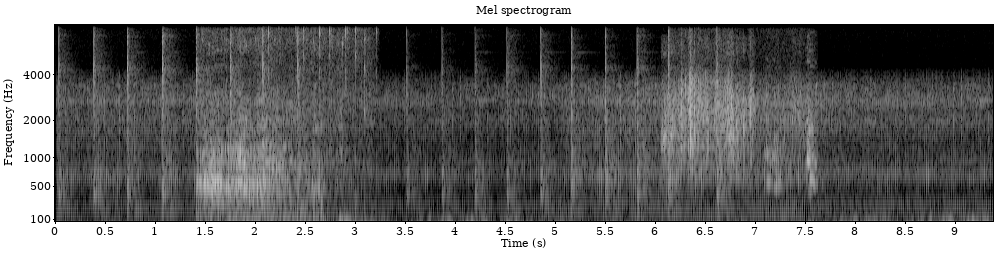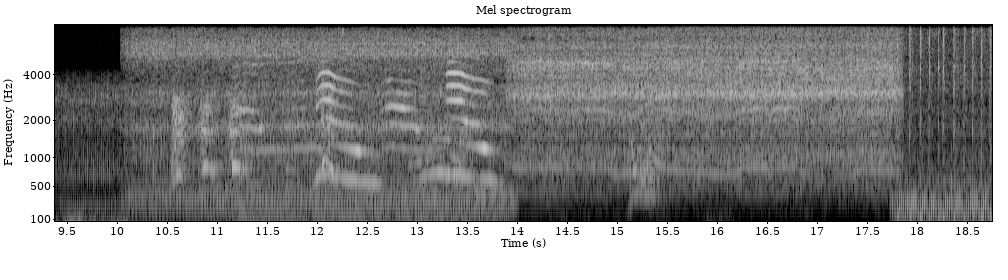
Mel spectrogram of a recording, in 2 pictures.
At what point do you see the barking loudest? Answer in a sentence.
The loudest moment of the barking is at 2 seconds.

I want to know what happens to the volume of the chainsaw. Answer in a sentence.
The volume of the chainsaw goes up.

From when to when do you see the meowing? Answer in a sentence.
You can hear the meowing from 2.0 to 3.2 s and from 11.2 to 13.9 s.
